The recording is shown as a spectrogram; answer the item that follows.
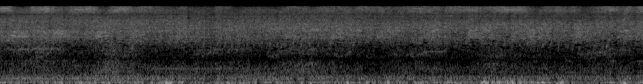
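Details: Summer cicadas buzzing on every side, a constant high-pitched sizzling drone with an even loudness and no breaks from start to finish.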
